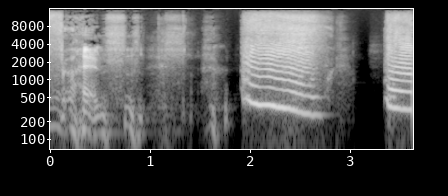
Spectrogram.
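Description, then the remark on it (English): A person imitates an elephant trumpeting with their voice: after some brief talking, a loud, brassy, wavering blast slides downward in pitch, and a second blast starts just before the end. “can we hear your elephant impression again?”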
